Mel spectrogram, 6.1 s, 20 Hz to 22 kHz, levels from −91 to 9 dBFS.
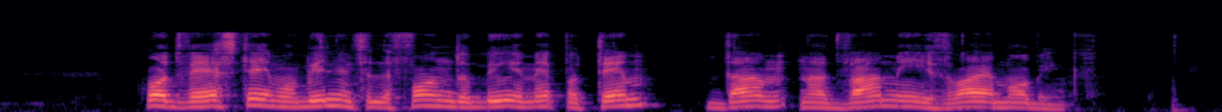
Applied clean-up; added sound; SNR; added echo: none; none; none; none.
